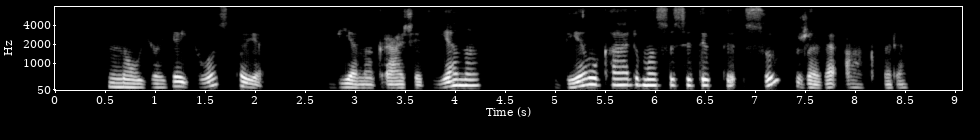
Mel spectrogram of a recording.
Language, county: Lithuanian, Šiauliai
